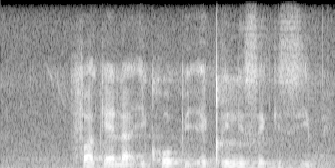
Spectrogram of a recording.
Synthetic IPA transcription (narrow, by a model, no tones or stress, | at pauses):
fak̬ʼɛlaʔikʰopʰʼḭʔeǃinisek̬ʼisiːwɛ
